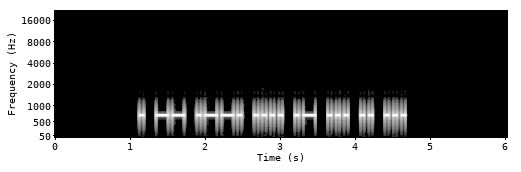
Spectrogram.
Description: Morse code, heard as a keyed tone, about 21 wpm, 700 Hz. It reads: EMPHASIS
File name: practice / 22wpm / Eight Letter Words - 22wpm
